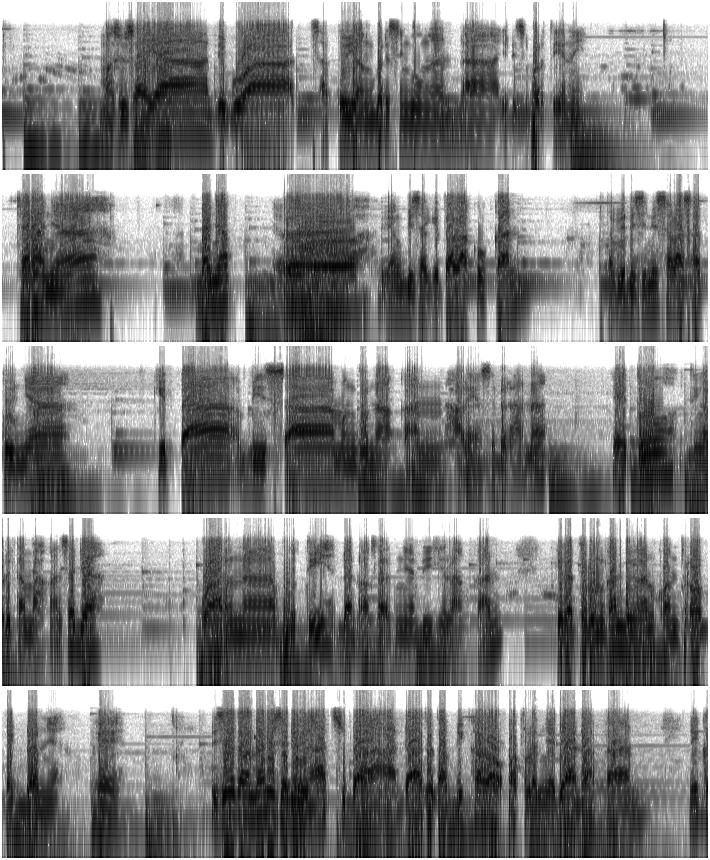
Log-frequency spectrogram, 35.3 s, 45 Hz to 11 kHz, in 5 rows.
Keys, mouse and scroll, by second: 6.0-6.4 ctrl+scroll down 1, 7.1 click, 9.4 ctrl+Down, 9.6 ctrl+Down, 9.7 ctrl+Down, 12.9-16.4 drag, 16.4 Right, 16.5 Right, 17.0 Right, 18.0 typing, 21.2 click, 24.3 right click, 25.5-26.5 drag, 28.0 ctrl+Page_Down, 33.4 right click, 34.2 click.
